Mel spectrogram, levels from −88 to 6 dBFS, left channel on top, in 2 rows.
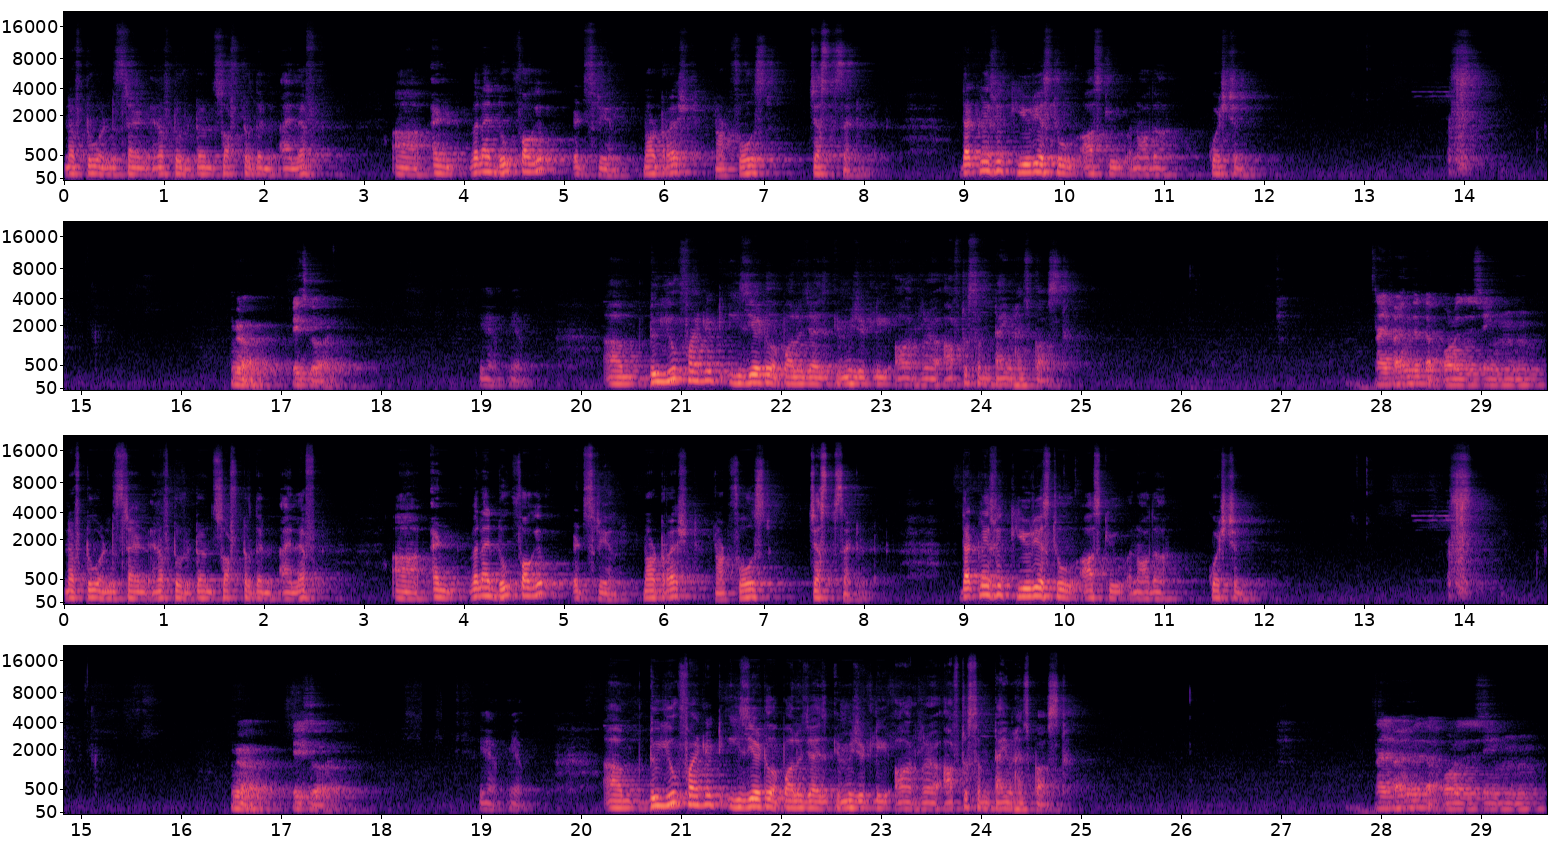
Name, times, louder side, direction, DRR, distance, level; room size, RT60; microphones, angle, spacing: voice 1, 0.0-2.5 3.3-6.2 6.5-7.0 7.5-8.0 9.0-11.0 11.4-11.8 13.8-14.1 19.0-19.4 20.2-24.9, right 1 dB, 40° right, 7 dB, 1.0 m, -27 dB
voice 2, 17.1-17.5 27.9-29.5, left 1 dB, 75° left, -3 dB, 6.1 m, -29 dB
28.0 x 11.0 x 2.9 m, 1.1 s
head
